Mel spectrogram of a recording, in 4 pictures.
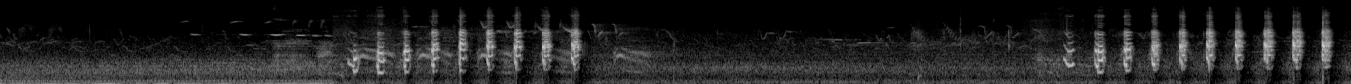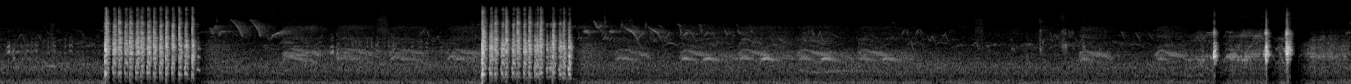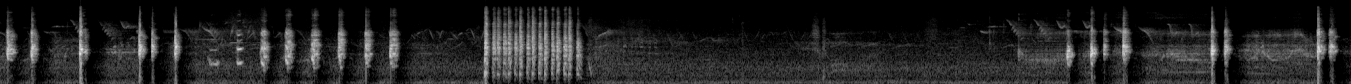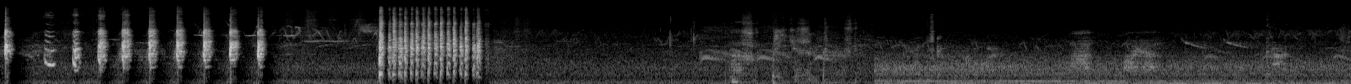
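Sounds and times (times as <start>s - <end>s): turkeys yelping: 0.0s - 5.8s, 14.6s - 15.5s, 18.3s - 19.3s, 31.9s - 33.0s, 37.7s - 43.2s, 44.3s - 45.4s, 47.7s - 54.0s
turkey gobbles: 47.8s - 54.0s.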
